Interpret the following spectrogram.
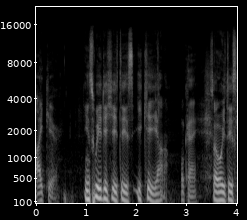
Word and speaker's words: IKEA: I have very three questions about pronunciation of IKEA in Swedish. It's IKEA or IKEA? In Swedish, it is IKEA.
